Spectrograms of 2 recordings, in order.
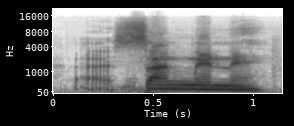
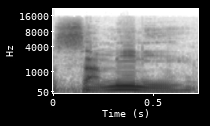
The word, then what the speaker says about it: Samini: And that's Samini with Chana featuring the Soweto Gospel Choir, Sangmene or Samini, whichever way you want to pronounce it.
